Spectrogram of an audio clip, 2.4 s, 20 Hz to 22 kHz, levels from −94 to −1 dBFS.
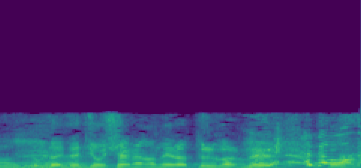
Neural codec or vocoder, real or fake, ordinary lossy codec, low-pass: none; real; MP3, 32 kbps; 7.2 kHz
